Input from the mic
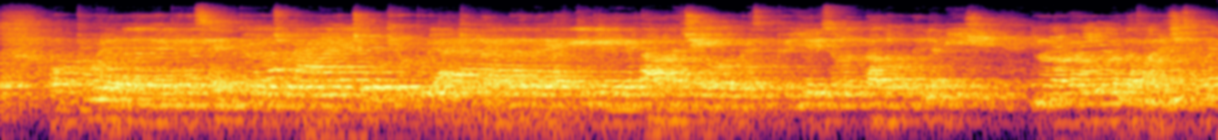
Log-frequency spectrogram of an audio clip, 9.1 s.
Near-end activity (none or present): present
